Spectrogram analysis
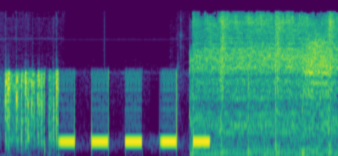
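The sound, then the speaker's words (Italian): A telephone busy tone after a call is hung up: five steady, evenly spaced beeps after a brief burst of voice, then music begins. “Di fronte alla parola andrangheta si chiude il telefono.”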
